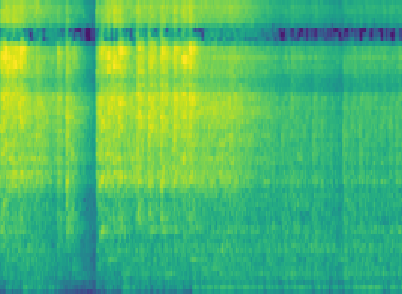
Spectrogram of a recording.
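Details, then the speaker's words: Bike self-start motor after repair and reinstallation: quick starter whirr, engine catches at once and settles into a smooth, steady idle. Normal electric start and idle. "Start ஆகுது. Motor வந்து பக்கம் வேலை செய்யுது. நம்ம கரெக்டாக வேலையை முடிச்சிருக்கோம்."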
